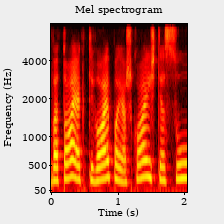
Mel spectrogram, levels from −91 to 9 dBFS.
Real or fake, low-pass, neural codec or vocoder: real; 7.2 kHz; none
